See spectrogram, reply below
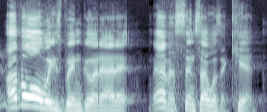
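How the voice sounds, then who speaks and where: Guy acting as a kooky high voiced fortune teller sage, super animated, hammy stage comedy. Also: gravelly. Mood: confiding. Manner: melodramatic, with drawn-out pondering hums and sudden cries. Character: eccentric, theatrical self-styled male sage and fortune teller. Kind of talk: comic stage acting before a live audience. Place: theatre stage, live performance.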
